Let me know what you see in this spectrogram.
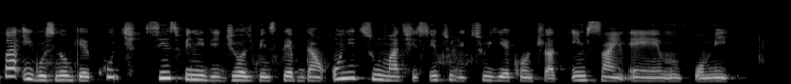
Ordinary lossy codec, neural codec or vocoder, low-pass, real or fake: none; codec, 16 kHz, 4 kbps, X-Codec, WavLM features, trained on Multilingual LibriSpeech; none; fake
